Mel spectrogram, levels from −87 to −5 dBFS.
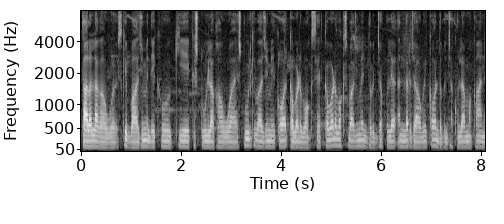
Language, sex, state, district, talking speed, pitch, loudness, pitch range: Hindi, female, Madhya Pradesh, Katni, 280 wpm, 110 Hz, -24 LUFS, 105-115 Hz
